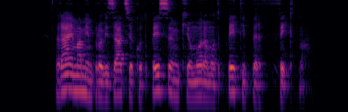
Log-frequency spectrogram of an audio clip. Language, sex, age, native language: Slovenian, male, 18-29, Croatian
